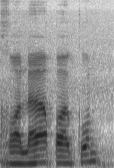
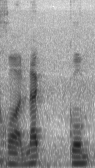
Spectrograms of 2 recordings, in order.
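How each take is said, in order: First: The q is pronounced separately before k. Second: The q is merged into the following k.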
